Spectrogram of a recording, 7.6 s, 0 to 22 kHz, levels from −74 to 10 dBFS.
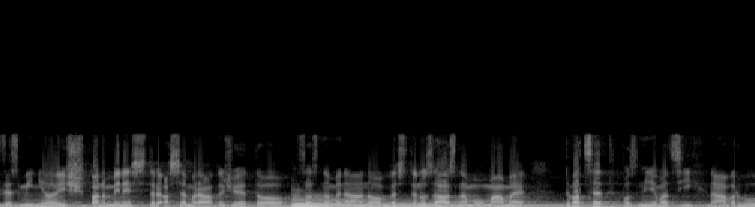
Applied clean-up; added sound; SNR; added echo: none; Bass guitar; 2 dB; none.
